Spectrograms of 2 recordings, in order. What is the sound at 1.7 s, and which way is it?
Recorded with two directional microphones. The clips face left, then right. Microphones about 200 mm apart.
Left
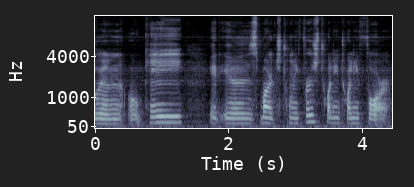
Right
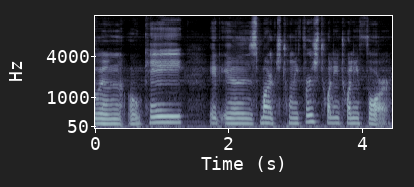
Speech, centre (ahead or behind).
